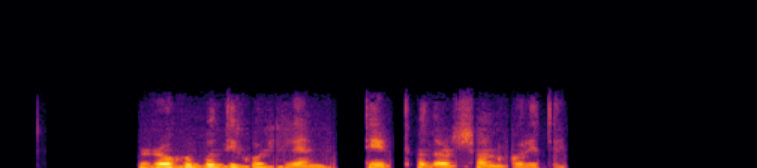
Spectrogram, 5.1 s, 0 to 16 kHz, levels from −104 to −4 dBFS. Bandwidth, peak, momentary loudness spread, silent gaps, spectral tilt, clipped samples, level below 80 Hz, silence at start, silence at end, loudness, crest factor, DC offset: 6.6 kHz; -2 dBFS; 15 LU; 2.25-2.43 s, 2.63-2.69 s; -9 dB/octave; under 0.1%; -62 dBFS; 0.9 s; 1.3 s; -22 LUFS; 20 dB; under 0.1%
